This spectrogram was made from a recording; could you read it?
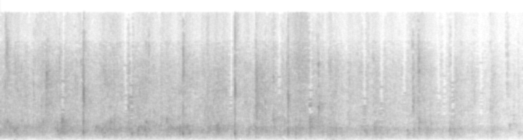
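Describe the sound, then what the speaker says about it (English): An audience at a corporate reception applauds, a dense, steady wash of clapping from many hands that tapers slightly toward the end. "I think we should clap for that."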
